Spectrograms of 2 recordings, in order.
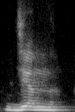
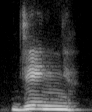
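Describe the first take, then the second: First: День ending on a plain hard n; hard final n. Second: День drawn out, ending on a softened n; soft final n. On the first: Teacher showing students the wrong день, hard final n. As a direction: say день with the n left unsoftened. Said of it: "We don't say день". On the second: Teacher showing students how we say день, slow with soft n. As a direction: end день on a palatalized n, tongue raised. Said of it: "It is soft". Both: Shown as a demonstration.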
